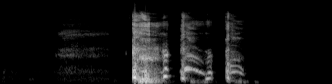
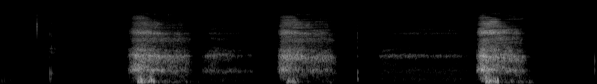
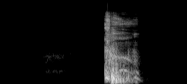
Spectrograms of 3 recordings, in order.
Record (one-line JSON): {"three_cough_length": "3.3 s", "three_cough_amplitude": 32767, "three_cough_signal_mean_std_ratio": 0.31, "exhalation_length": "6.0 s", "exhalation_amplitude": 7824, "exhalation_signal_mean_std_ratio": 0.39, "cough_length": "1.9 s", "cough_amplitude": 32767, "cough_signal_mean_std_ratio": 0.27, "survey_phase": "beta (2021-08-13 to 2022-03-07)", "age": "18-44", "gender": "Female", "wearing_mask": "No", "symptom_cough_any": true, "symptom_new_continuous_cough": true, "symptom_runny_or_blocked_nose": true, "symptom_sore_throat": true, "symptom_onset": "37 days", "smoker_status": "Never smoked", "respiratory_condition_asthma": true, "respiratory_condition_other": false, "recruitment_source": "Test and Trace", "submission_delay": "31 days", "covid_test_result": "Negative", "covid_test_method": "RT-qPCR"}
